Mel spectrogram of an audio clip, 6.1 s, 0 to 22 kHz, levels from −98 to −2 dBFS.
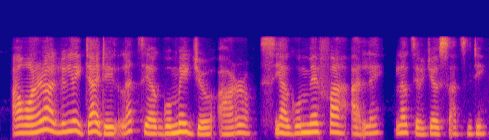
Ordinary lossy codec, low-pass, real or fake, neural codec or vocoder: none; 7.2 kHz; fake; codec, 16 kHz in and 24 kHz out, 0.8 kbps, FocalCodec, streaming, 65536 codes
